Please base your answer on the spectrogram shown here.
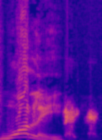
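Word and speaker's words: WALL-E: no Wally what w well yeah but it's pronounce Wally why would you call a film w e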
